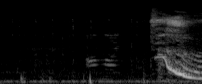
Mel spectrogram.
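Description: A short, high vocal cry about one and a half seconds in, sliding steeply down in pitch, after a few faint clicks.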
